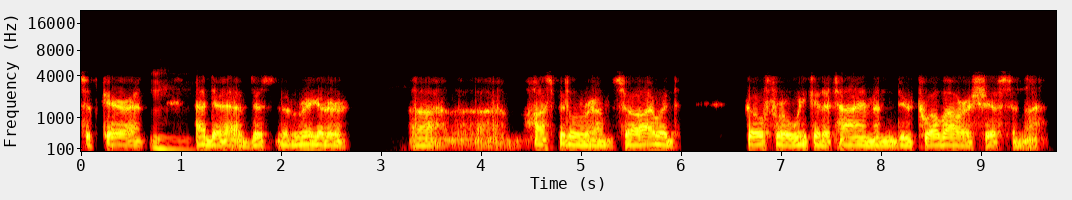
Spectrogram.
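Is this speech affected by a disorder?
Yes: Parkinson's disease.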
